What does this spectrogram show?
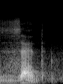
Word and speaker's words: zed: the state of Massachusetts then you would pronounce the last letter of the alphabet Z but no you pronounce it zed.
